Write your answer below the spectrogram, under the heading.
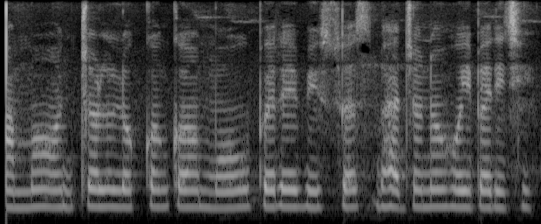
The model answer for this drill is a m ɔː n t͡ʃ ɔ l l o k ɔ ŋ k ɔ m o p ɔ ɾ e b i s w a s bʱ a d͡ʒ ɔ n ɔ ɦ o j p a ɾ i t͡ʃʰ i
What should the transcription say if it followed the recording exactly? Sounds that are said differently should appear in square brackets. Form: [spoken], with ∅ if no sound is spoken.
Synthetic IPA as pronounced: a m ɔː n t͡ʃ ɔ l l o k ɔ ŋ k ɔ m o p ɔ ɾ e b i s w a s bʱ a d͡ʒ ɔ n ɔ ɦ o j p a ɾ i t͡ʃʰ i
